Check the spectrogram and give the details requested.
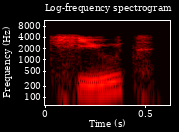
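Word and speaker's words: Qt: which is written as cutie but the usually pronounced as cute GT k WX Windows and Microsoft MFC however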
